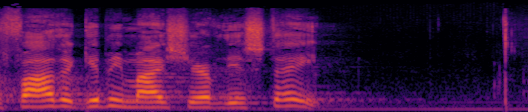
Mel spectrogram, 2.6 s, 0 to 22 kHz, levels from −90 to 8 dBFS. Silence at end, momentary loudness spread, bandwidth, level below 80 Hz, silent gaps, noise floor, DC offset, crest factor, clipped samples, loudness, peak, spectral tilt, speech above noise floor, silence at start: 0.1 s; 11 LU; 19.5 kHz; -78 dBFS; none; -59 dBFS; under 0.1%; 20 dB; under 0.1%; -26 LUFS; -8 dBFS; -1.5 dB/octave; 32 dB; 0 s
